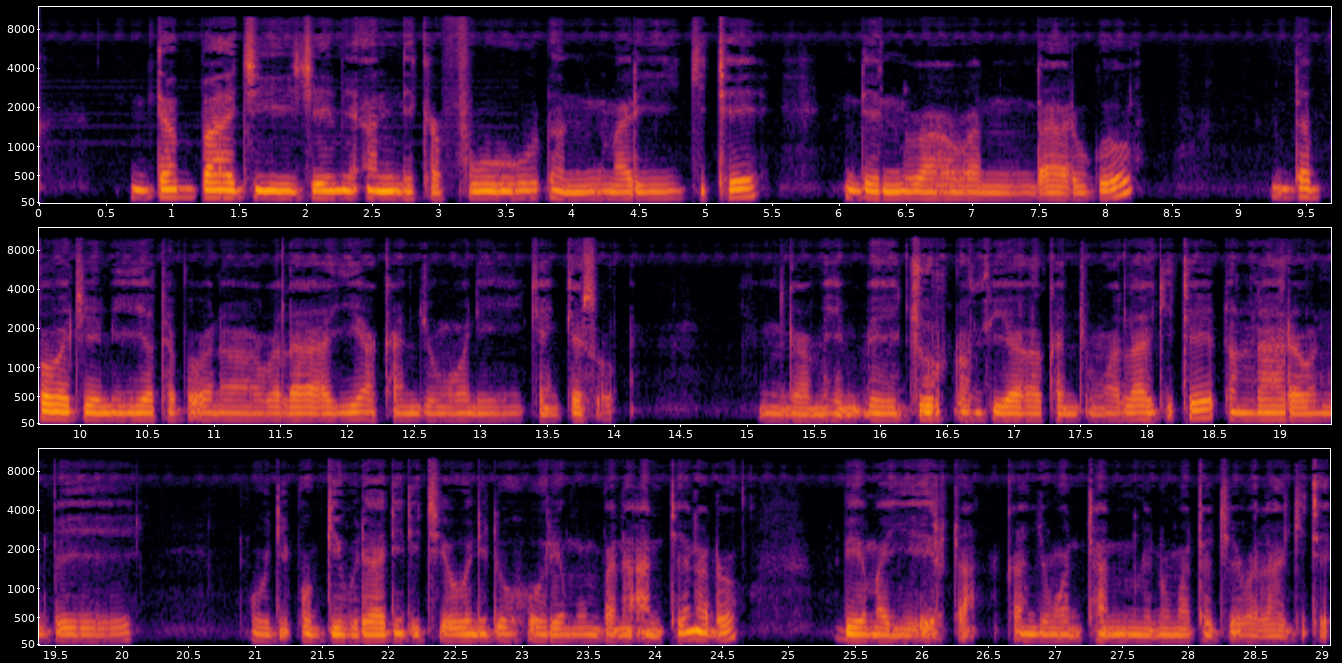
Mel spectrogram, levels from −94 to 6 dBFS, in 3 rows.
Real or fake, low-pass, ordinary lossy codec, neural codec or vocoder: fake; 9.9 kHz; MP3, 48 kbps; vocoder, 22.05 kHz, 80 mel bands, WaveNeXt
